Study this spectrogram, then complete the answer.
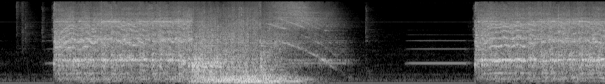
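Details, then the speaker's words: Chrysler 318 V8 from a Grand Cherokee with 96 AW4 transmission, swapped into a Jeep TJ, first start on starting fluid without fuel pressure: fires, runs a few seconds, then dies quickly; owner suspects it's running out of fuel. "sounded like a pretty rapid die if you ask me Dam 1's like a lot of starting fluid but I don't like spraying a lot I think it's good I think it's just running out of fuel really really quick cuz I heard everything click like it was still telling it to be on"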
